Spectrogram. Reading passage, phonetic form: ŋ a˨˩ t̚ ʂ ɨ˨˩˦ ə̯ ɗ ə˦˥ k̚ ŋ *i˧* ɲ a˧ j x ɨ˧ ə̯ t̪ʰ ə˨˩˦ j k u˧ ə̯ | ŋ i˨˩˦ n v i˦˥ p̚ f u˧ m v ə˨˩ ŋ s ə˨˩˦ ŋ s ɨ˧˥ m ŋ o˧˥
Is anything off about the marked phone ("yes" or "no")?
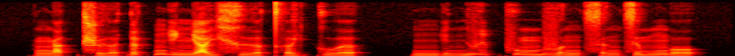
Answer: no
